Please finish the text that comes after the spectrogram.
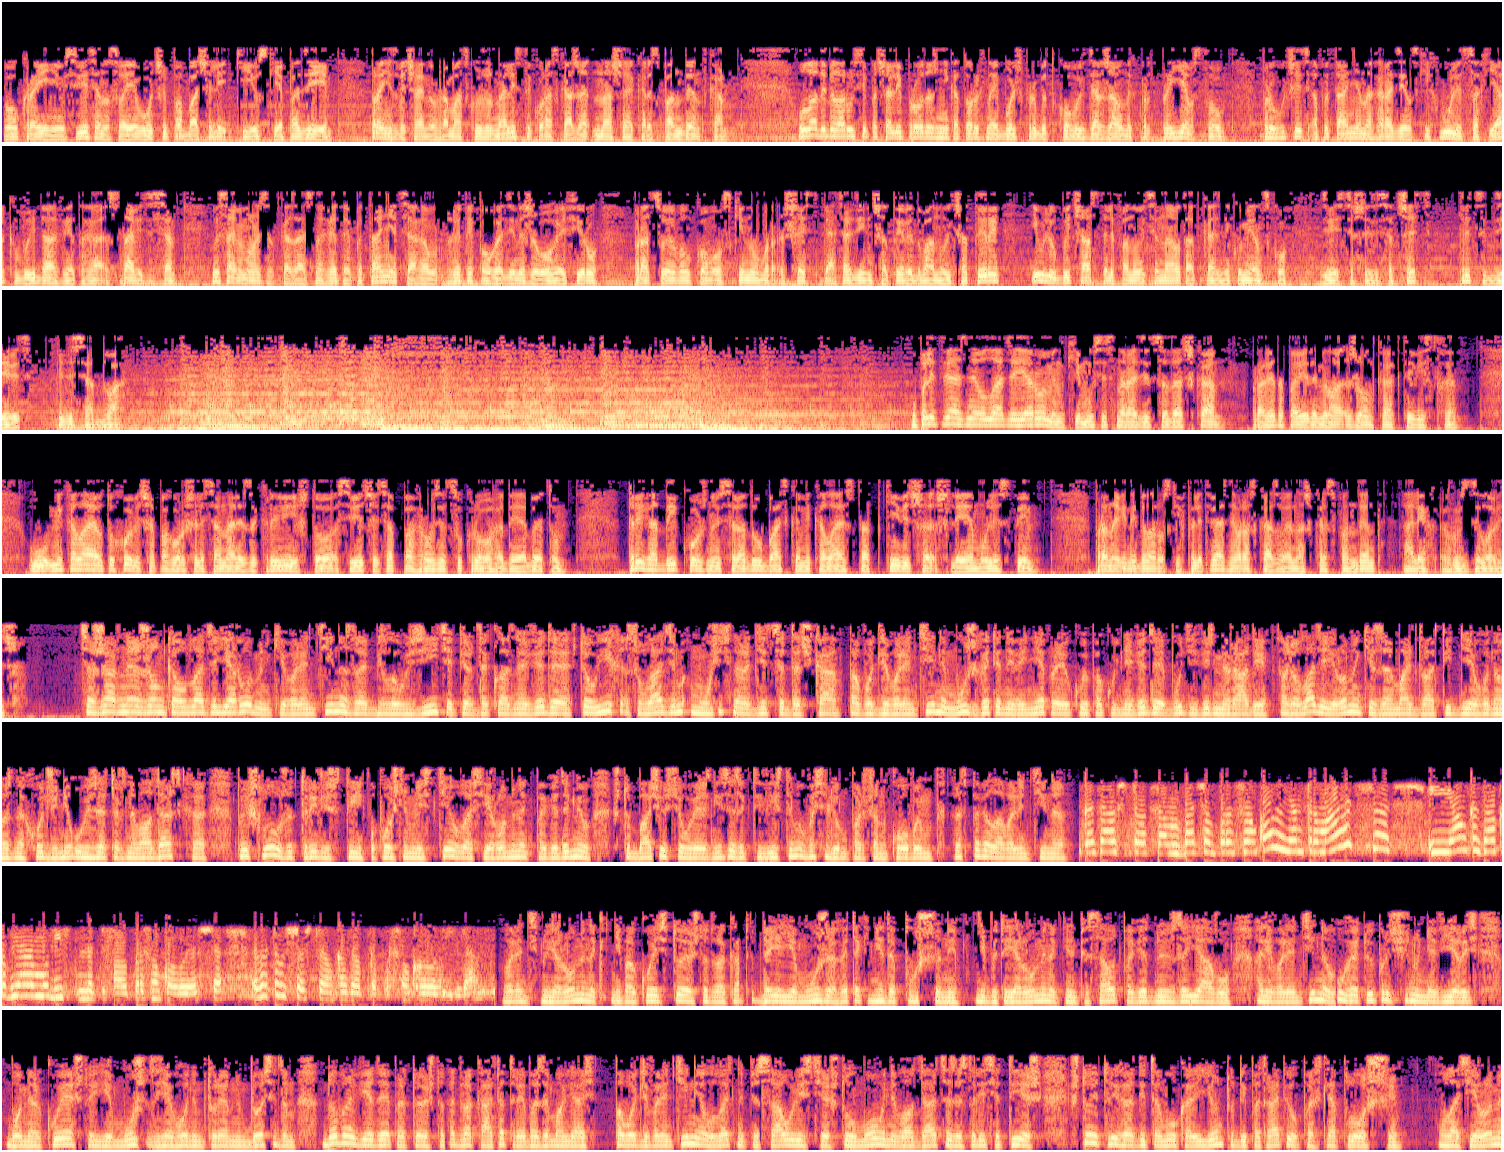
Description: Паведамленьні нашых карэспандэнтаў, госьці ў жывым эфіры, званкі слухачоў, апытаньні ў гарадах і мястэчках Беларусі.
